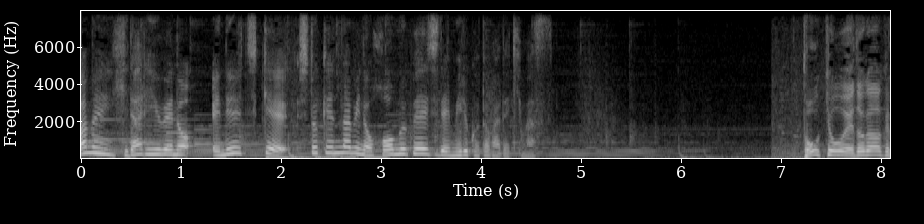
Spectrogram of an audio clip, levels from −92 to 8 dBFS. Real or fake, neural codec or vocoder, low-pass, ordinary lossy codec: real; none; none; none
